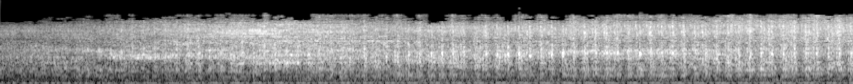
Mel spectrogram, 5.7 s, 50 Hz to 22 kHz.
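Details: 1999 Grand Prix SC 3.8 running with an uneven, stumbling beat and irregular dips: engine misfire caused by a bad ignition coil (#1-4).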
